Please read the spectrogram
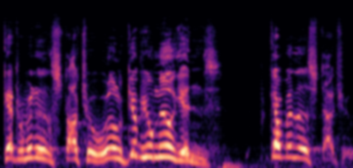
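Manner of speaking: high, pushy mock Russian accent, slowing on the bribe; a mock Russian accent, pitched well up; Russian impersonation. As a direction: play a Russian offering millions, in a hammed-up accent. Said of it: "That's my best Russian impersonation".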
